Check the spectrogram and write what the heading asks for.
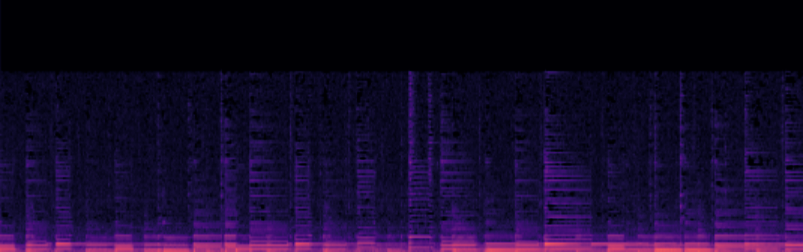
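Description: Sunburst hollow-body archtop guitar fingerpicked in a blues style in the key of G, a thumb-picked bass line sounding under single melody notes in a steady, continuous run.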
